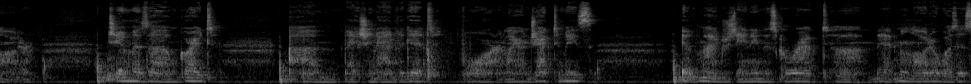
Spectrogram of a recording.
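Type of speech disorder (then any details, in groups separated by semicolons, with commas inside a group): Speech with a voice prosthesis; laryngectomy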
